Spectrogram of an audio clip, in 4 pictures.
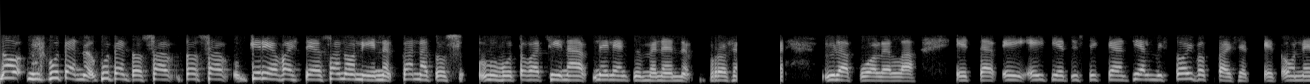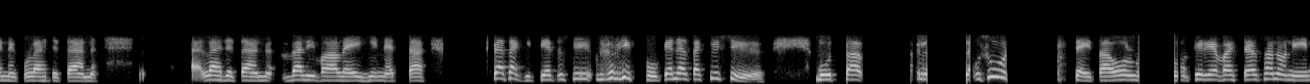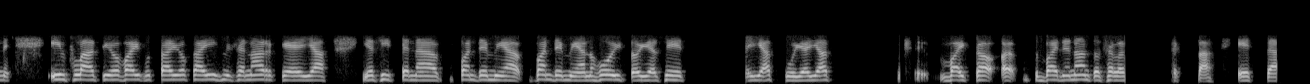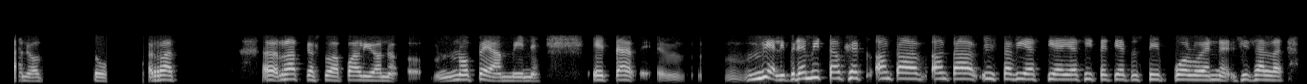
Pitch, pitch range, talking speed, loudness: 215 Hz, 195-245 Hz, 90 wpm, -21 LUFS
